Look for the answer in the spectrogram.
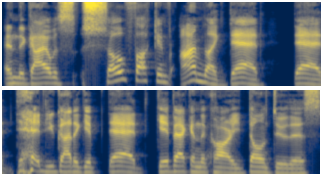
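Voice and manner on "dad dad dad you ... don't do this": acted desperate pleading tone, imploring and urgent. Retelling begging a father to get back in the car: imitating pleading with dad. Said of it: "I'm pleading with this man".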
